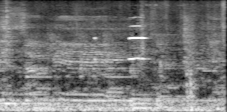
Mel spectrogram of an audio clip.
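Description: Faint background music in a shop, with a brief higher-pitched sound about one and a half seconds in as the wooden cabinet door is handled.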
